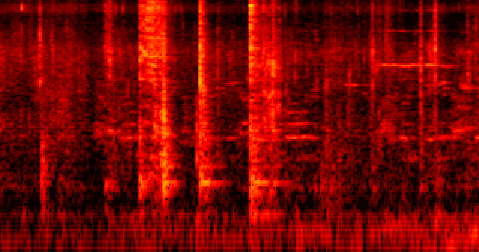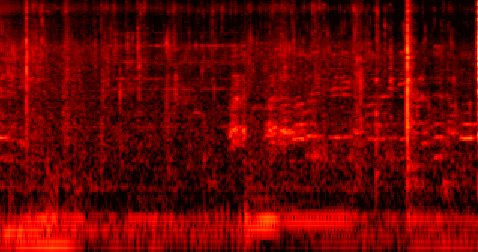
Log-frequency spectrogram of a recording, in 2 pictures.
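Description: Chicken pieces being stirred and tossed with gongura in a frying pan, clattering spoon scrapes and clanks early on, then a softer, steady sizzle with more scraping, all close by.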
